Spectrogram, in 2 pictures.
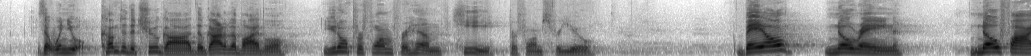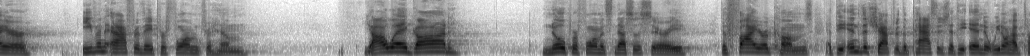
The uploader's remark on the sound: Faith Baptist Church in Hamilton, NJ.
